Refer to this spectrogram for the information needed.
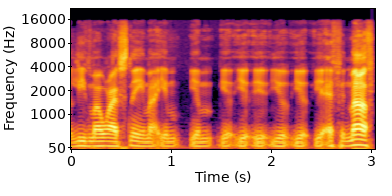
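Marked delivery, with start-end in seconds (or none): none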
